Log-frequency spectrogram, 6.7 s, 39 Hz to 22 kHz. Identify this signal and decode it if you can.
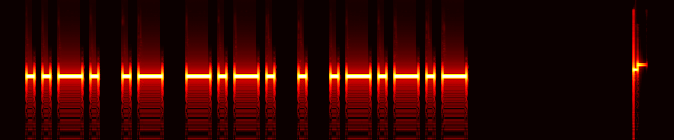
Morse code, heard as a keyed tone, about 16 wpm, 700 Hz. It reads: FACE.
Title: Sentences from Top 1000 Words - Review Part 2 - 15wpm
